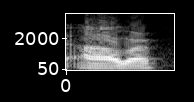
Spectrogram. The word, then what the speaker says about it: hour: ठीक है, इसका प्रोनाउंसिएशन क्या है, आवर। आ से चालू हो रहा है पहला, तो हम इसके आगे क्या लगा देंगे, एन।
